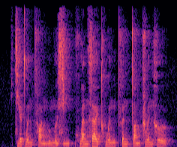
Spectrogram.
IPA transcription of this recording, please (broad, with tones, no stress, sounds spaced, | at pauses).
t͡ɕ j ɛ˥˩ t̪ w ə˧˥ n t̪ʰ ɑ˨˩ ŋ n̪ u˥˩ n̪ ɤ˨˩ ɕ i˦ n | x w a˥ n s a˥ ɪ̯ kʰ w ə˧˥ n t̪ʰ ə˥˩ n t̪ ɑ˧˥ ŋ ʈ͡ʂ w ə˥ n x ɤ˥˩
